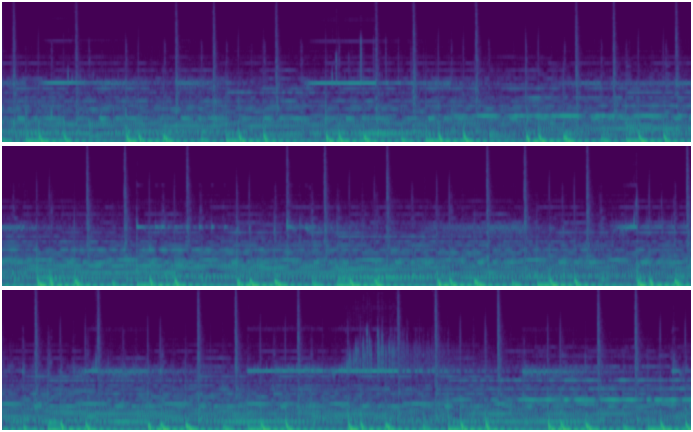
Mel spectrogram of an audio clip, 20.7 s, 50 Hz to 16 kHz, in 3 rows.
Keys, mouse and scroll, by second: 2.1 3, 3.6 drag, 4.1 shift+click, 5.6 drag, 6.2 shift+click, 7.0 x, 8.6 2, 9.3 click, 10.2 shift+click, 11.4 s, 16.9 3, 17.5 click, 18.2 shift+click, 18.6-20.0 scroll down 1, 20.2-20.6 drag.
